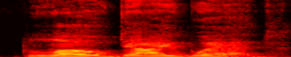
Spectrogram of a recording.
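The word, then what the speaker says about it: Blodeuwedd: this coming week oh it's pronounced blow dye wed she was wedded to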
